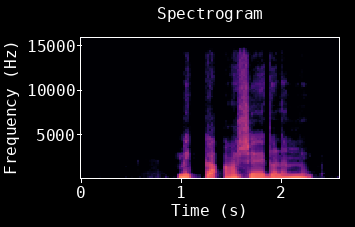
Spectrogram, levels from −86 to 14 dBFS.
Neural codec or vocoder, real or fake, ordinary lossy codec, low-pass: codec, 44.1 kHz, 3.4 kbps, Pupu-Codec; fake; none; 14.4 kHz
